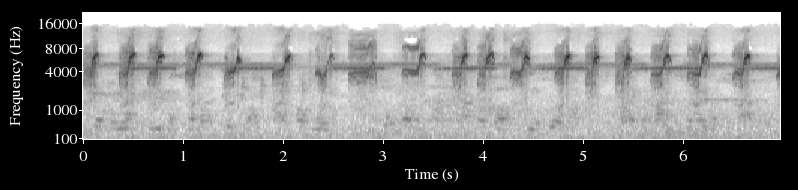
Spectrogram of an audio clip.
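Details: Streak-eared Bulbul chick aged 11 days, Ubon Ratchathani, Thailand, 13 April 2023: insistent high, squeaky chirps repeated roughly twice a second in a continuous series, each note sliding downward, above a steady thin whine.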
